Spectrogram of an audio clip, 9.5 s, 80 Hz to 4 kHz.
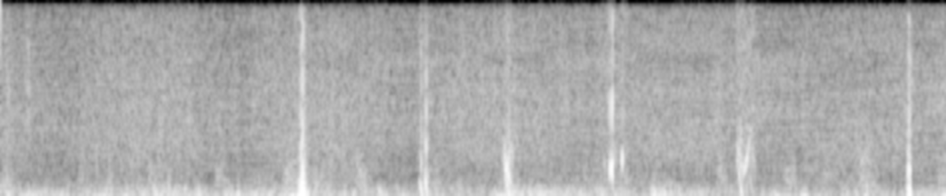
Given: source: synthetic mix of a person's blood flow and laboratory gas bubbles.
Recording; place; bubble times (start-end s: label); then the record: Doppler ultrasound of blood flow; subclavian vein
4.18-4.29 s: bubbles
5.02-5.12 s: bubbles
5.96-6.04 s: bubbles
6.07-6.27 s: bubbles
7.35-7.54 s: bubbles
From the record:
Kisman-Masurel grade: 121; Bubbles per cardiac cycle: 1 to 2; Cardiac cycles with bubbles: 10 to 50%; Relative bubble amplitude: barely perceptible (0.100 to 0.250); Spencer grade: 2 (many but less than half of the cardiac periods contain bubble signals, singularly or in groups); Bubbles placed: anywhere in the cardiac cycle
